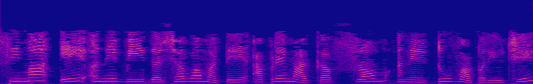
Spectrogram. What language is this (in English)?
Gujarati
